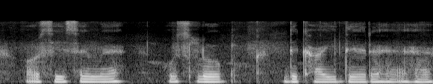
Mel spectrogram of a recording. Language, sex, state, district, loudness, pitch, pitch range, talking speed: Hindi, male, Bihar, Lakhisarai, -15 LUFS, 120 Hz, 120-125 Hz, 140 wpm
